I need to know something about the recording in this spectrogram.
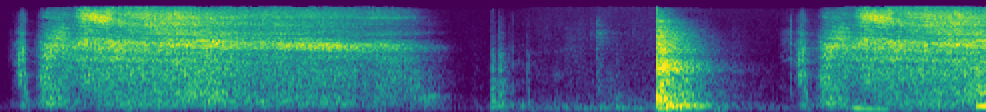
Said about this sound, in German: Das ist eine Silvesterrakete.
